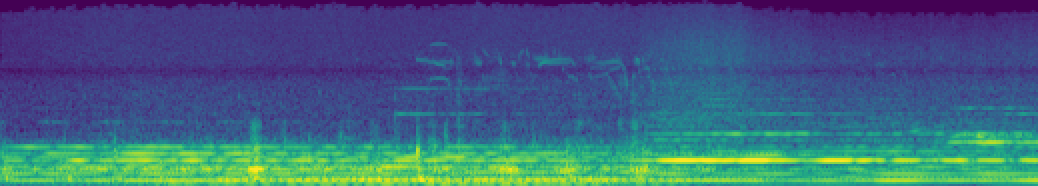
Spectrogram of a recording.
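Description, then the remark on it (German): Low, droning underwater whale calls with layered tonal moans and a few brief chirps, sustained throughout at moderate level with no talking. “Für das natürliche Verhalten winzig kleiner Organismen bis hin zum riesigen Wal. Wie sie fressen, jagen, wie sie miteinander sprechen.”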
